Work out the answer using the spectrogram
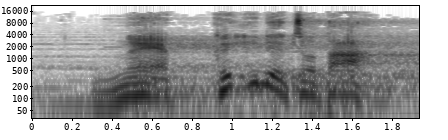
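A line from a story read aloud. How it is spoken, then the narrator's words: Roar. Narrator (Vietnamese): Vương Bình gầm lên một tiếng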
